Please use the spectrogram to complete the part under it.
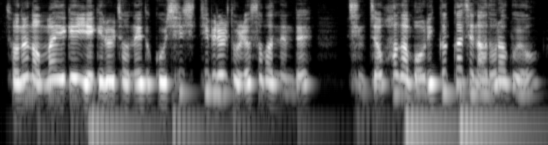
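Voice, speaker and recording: A woman's voice: medium pitch, a little fast, no echo. Woman narrating a true-life story. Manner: calm, confiding first-person telling. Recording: dry, muffled, slightly distant.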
